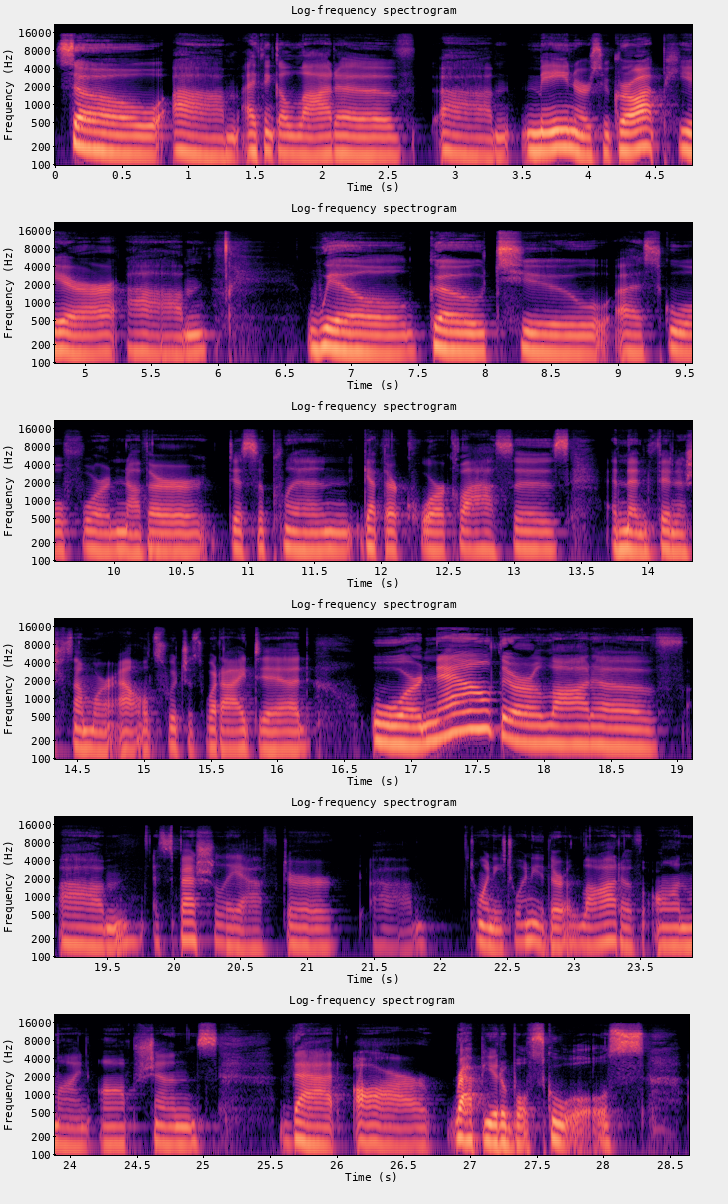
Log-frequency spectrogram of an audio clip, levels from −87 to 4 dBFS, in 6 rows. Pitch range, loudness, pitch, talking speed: 145-165 Hz, -21 LUFS, 155 Hz, 125 wpm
